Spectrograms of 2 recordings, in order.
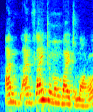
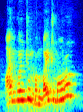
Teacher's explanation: in the first instance it's a statement because the tone is falling and in the second instance it's the yes/no question because the tone is rising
